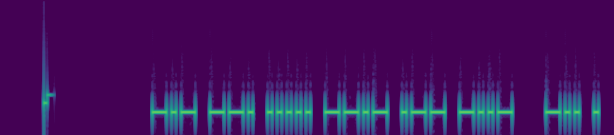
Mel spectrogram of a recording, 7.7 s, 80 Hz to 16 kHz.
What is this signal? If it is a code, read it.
Morse code, heard as a keyed tone, about 20 wpm, 700 Hz. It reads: KG5QWX DE
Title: USA Callsign DE Callsign - 6 Characters - 20wpm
